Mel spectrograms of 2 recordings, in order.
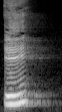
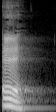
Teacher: It's like one, for the first one, my mouth is kind of closed and stretched. For the second one, it's wide open.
